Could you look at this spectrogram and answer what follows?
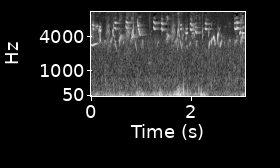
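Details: European goldfinches in group song, used to stimulate males and bring goldfinches out of moult: overlapping high twittering, tinkling notes and chirps from several birds, with rumbling low noise beneath.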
